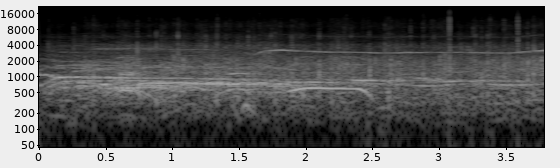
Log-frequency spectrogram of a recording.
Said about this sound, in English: Ladies and gentlemen, how about another round of applause for …?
